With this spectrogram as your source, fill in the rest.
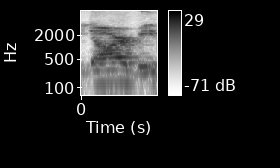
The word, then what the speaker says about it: Derby: They pronounce Derby, Darby, the King's Derby, or the Queen.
